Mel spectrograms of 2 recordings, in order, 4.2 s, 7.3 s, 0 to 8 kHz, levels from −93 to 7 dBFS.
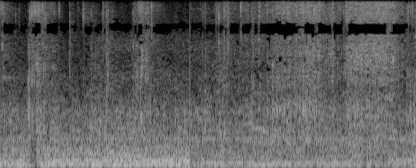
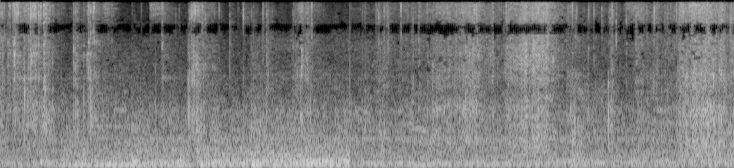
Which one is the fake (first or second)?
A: second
